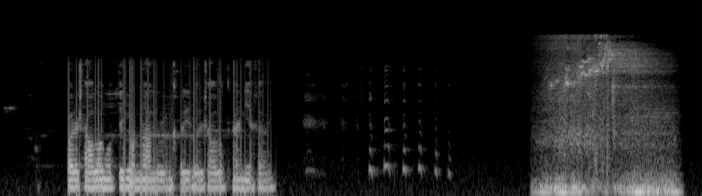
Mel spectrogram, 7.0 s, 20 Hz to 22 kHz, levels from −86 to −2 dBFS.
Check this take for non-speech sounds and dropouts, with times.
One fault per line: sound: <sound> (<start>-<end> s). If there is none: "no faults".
sound: laugh (3.0-4.6 s)
sound: squeak (5.3-6.9 s)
